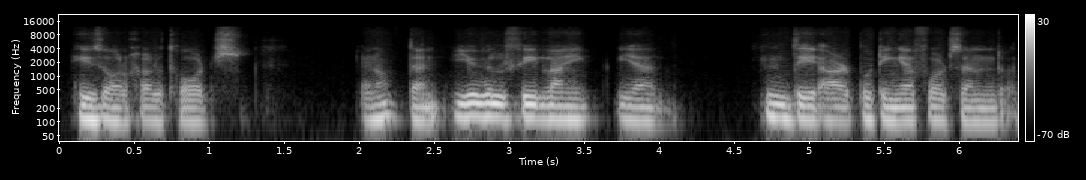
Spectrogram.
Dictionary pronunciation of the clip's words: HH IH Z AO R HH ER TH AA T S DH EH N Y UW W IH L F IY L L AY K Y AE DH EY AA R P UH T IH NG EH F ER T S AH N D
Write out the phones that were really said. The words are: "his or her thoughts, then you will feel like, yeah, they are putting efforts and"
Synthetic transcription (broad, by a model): HH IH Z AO L HH ER T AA T S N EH N Y UW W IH L F IY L L AY K Y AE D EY AA R P UH T IH NG EH F ER T S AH N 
